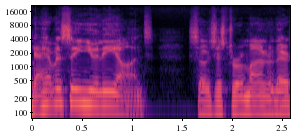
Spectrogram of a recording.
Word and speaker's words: Aeon: Yeah, when people look at it with that A in the front of it, we all have a tendency to go Aeon, but it's Eon. I haven't seen you in Eons.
